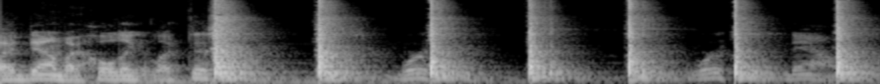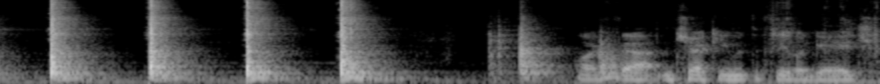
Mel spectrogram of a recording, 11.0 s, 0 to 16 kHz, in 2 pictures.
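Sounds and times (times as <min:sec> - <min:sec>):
hammer striking metal: 0:01.2 - 0:08.0.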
